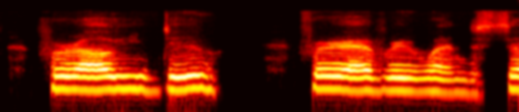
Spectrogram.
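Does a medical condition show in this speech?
Yes: ALS; operation six months ago, then intensive care.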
